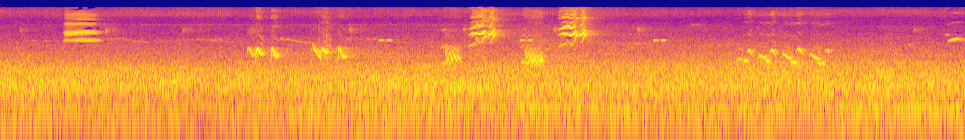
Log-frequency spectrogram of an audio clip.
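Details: Brown thrasher singing at Bay Street Park in Osprey, Florida: short, sharp, varied phrases, several in quick pairs, separated by pauses, over a steady background hiss.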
